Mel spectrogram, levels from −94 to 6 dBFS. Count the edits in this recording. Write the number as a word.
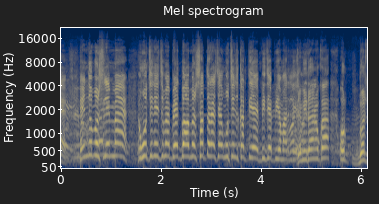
one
